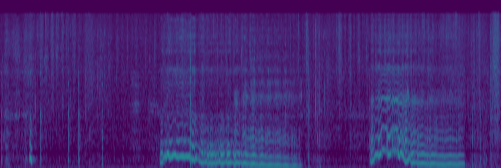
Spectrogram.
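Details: Indoor pet cat Katherine voicing strange sounds during an ear rub: two long drawn-out moans, each starting higher and sagging lower with a wobbling, warbling tone, separated by a short silence.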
